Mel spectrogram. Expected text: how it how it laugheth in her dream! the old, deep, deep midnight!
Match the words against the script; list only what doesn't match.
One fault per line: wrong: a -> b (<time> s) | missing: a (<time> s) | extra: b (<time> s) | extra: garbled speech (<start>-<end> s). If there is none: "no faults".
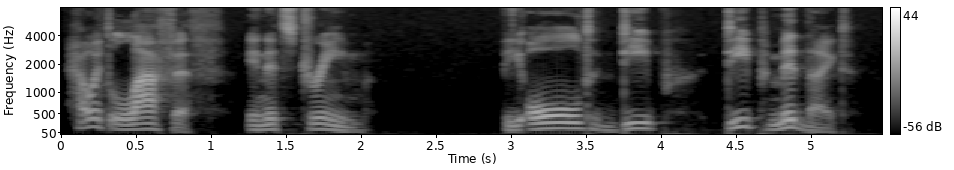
missing: how it (0.3 s)
wrong: her -> its (1.4 s)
